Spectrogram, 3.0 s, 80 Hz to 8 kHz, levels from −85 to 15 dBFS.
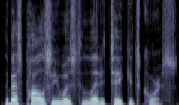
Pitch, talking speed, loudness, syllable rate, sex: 135 Hz, 200 wpm, -16 LUFS, 4.6 syllables/s, male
